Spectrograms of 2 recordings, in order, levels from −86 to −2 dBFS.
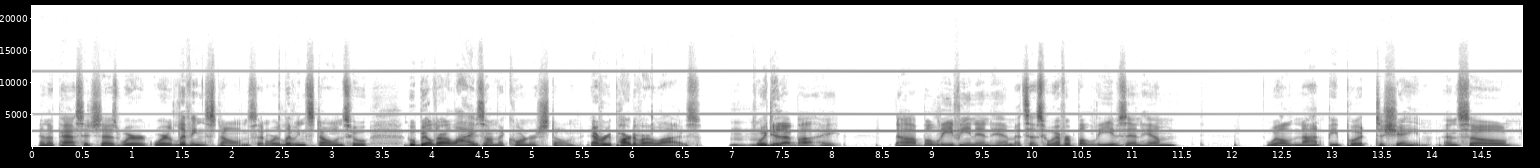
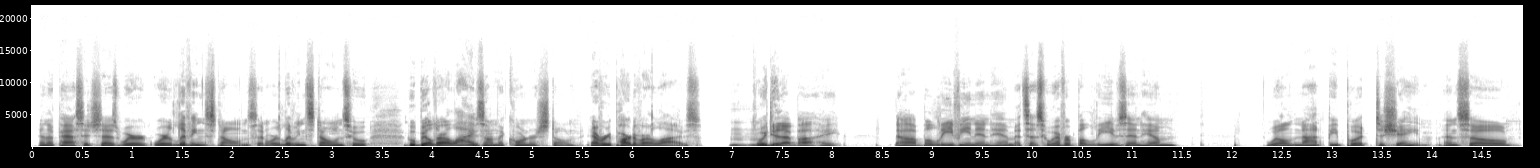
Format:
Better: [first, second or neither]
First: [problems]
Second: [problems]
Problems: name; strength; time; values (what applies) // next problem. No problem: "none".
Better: second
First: high-pitched whine; noticeable; throughout; 2.5 kHz, 15 dB below the speech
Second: none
